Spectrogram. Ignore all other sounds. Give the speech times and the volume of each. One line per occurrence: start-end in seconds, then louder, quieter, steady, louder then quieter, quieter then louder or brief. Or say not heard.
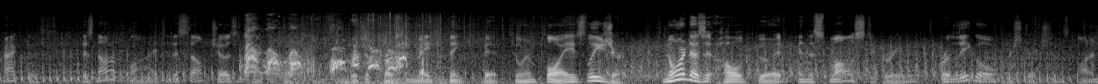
0.0-10.9 louder then quieter.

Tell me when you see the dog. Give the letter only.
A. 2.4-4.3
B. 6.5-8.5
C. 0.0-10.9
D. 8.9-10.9
A.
